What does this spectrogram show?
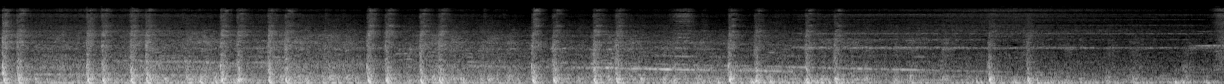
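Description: Shin-Keisei N800 series electric train pulling in and braking along the platform: repeated clacks of wheels over rail joints, with a falling electric whine as it slows. A steady high tone comes in about two-thirds of the way through.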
